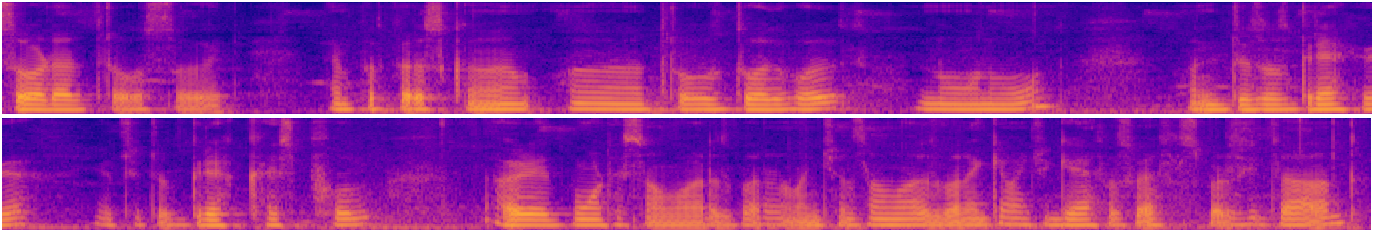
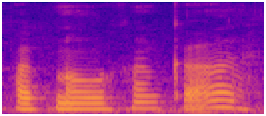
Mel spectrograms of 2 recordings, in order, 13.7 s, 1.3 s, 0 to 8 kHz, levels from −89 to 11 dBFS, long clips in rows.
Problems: constant background noise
